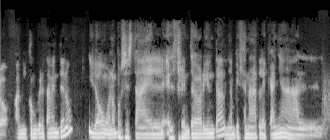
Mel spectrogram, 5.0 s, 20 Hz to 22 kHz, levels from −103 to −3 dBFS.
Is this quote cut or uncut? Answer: cut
